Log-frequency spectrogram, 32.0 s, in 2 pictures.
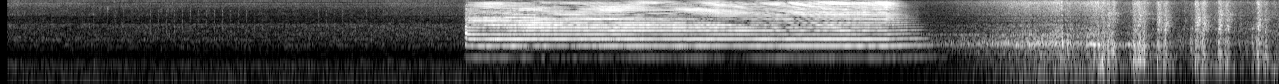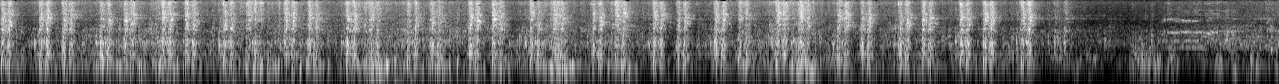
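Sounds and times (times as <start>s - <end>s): locomotive air horn blast: 5.8s - 11.8s
train wheels clattering over track: 12.8s - 30.1s.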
